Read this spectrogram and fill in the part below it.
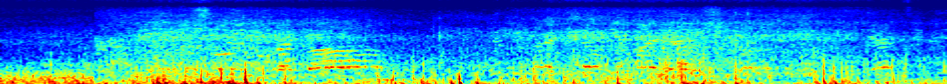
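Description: Middle-aged women talk and laugh with animation nearby.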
